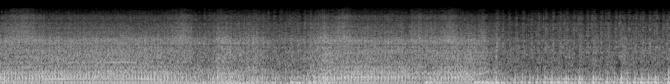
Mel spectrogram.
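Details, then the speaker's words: Chinese scooter, sat 9 years, first run: steady running, dense uneven exhaust patter, no knocking, CVT engages, but fuel spits back into the air box even after carb cleaning; owner suspects carburetor diaphragm fault, unconfirmed. "it kept spitting fuel back into the air box intake area so obviously fuel should not be going backwards through the system"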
